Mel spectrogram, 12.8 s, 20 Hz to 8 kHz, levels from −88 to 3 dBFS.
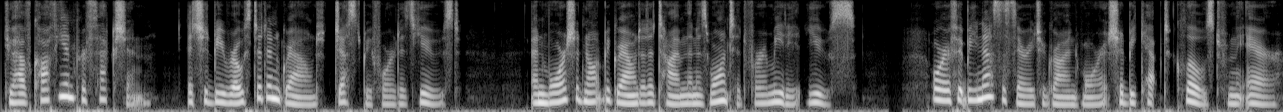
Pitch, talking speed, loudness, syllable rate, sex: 195 Hz, 220 wpm, -17 LUFS, 5.6 syllables/s, female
